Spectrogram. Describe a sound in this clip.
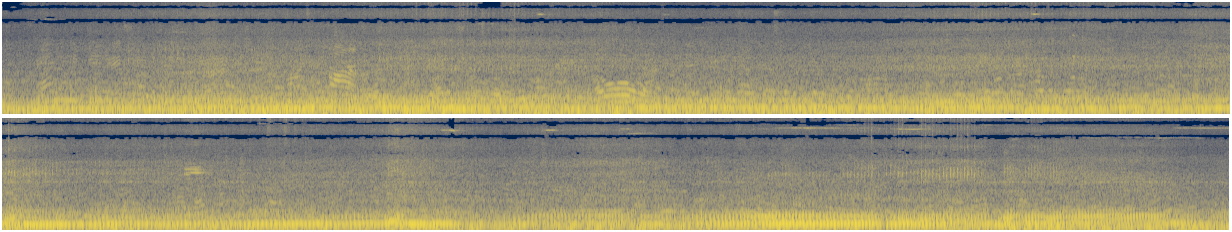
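A busy street murmurs with traffic and a crowd outdoors.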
